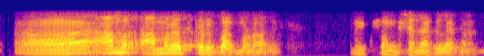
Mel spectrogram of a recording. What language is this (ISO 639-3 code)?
kok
